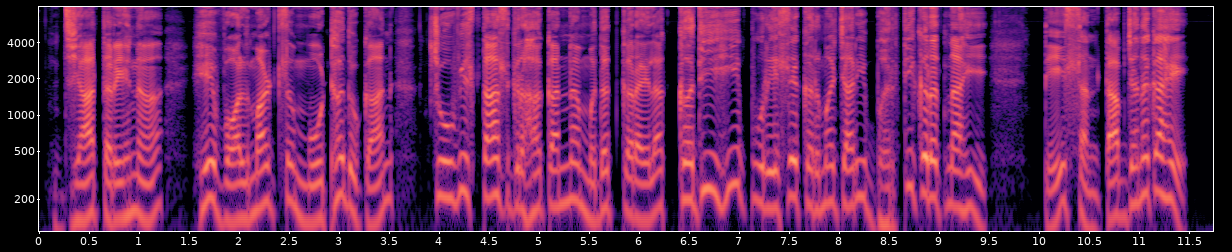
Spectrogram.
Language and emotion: Marathi, disgusted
